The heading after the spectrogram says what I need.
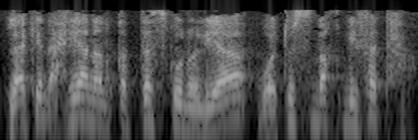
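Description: Husky guy teaching recitation, asks the class questions, stretches out the example sounds, muffled old recording. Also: on the high side, fast talker. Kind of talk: lecture on letter pronunciation. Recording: dull lo-fi recording.

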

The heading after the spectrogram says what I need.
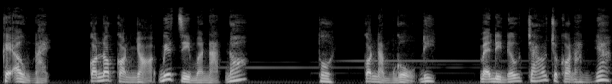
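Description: A man voicing a worried, gentle village mother who soothes and fusses over her son, in a spoken horror story. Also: mid-range voice, sing-song, a little fast, husky, soft background music. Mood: soothing. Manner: soothing, fussing.

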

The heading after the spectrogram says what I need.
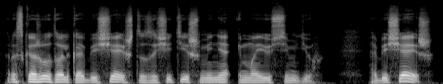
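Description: A man's voice: on the low side, normal speed, no echo, studio quality, voice pushed up, natural voice. A man voicing a frightened aging rancher who pleads in a plaintive, agitated way. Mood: fearful, plaintive. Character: frightened aging male rancher, tearful and whining.

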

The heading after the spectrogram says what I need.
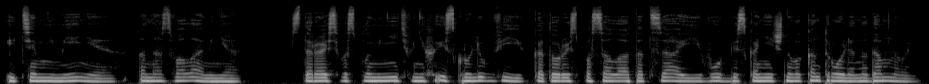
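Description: A woman narrating a dramatic first-person audiobook with emotional delivery that moves between hushed whispers and anguished cries. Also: sits low, level tone, moderate pace, no room sound.

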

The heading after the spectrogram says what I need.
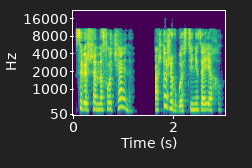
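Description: A woman's voice: fairly high pitch, expressive, a little fast, close to an everyday voice. A woman voicing the heroine, a grown woman who speaks with biting sarcasm. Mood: sarcastic.

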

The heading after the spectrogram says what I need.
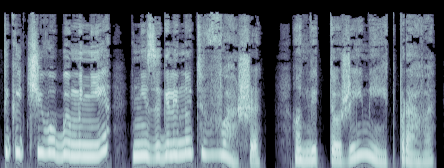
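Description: A woman's voice: high voice, expressive, moderate pace, darkish tone, slightly rough, dry recording. Lady reading proud noble lady, clipped and guarded, dry close sound. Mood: cold.

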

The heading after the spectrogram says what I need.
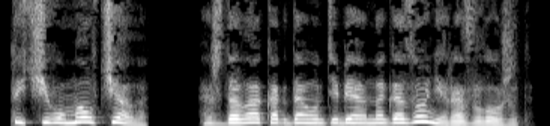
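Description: A woman's voice: fairly high pitch, animated, fairly quick, darkish tone, no echo, studio quality, voice pushed up. A woman voicing a brash, blunt young woman in an audiobook, a friend who takes charge. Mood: brusque.

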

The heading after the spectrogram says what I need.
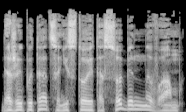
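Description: A man voicing a gruff, kindly male beaver in an audiobook, speaking emphatically and slowing down on the weighty words. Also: lowish voice, expressive, mellow, dry recording, studio quality, voice pushed up. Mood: earnest. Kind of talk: audiobook character voice.

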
